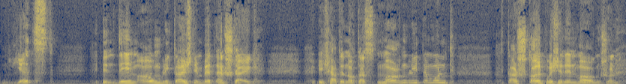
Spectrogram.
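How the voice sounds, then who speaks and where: Casting: battered rogue of a country judge, husky, evasive, swinging wildly from mutter to bluster, classic radio drama. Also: male voice, high voice, sing-song, heavily acted. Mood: evasive, grumbling. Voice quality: husky, gravelly. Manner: halting, muttering, then suddenly loud. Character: battered, sly, grumbling village judge, evasive and groaning. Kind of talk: 1950s German radio play acting.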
